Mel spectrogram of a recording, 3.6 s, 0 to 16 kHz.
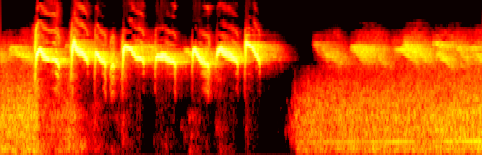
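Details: Malaysian white-eye (mata puteh) kept as a songbird in Singapore, singing happily on a warm, sunny 20 March 2023; about eight quick, high, looping notes in a row, followed by soft, thin twittering.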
